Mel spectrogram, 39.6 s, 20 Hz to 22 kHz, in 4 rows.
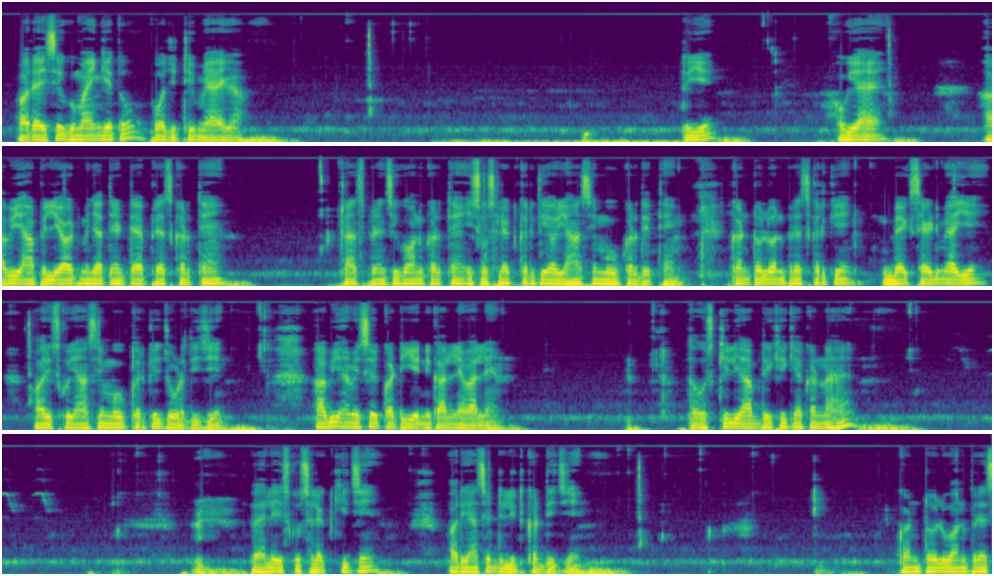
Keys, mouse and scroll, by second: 1.2 KP_1, 3.6-6.6 ctrl+drag, 8.8-10.6 ctrl+drag, 10.9 Tab, 13.4 click, 14.8 click, 15.2 click, 17.2 ctrl+KP_1, 18.0-18.4 scroll up 2, 18.4-19.5 shift+middle drag, 19.5 click, 20.2 click, 20.8 click, 21.3 KP_1, 21.6-22.0 scroll down 2, 22.0-22.5 shift+middle drag, 22.5 scroll down 1, 22.8-23.1 shift+middle drag, 23.1-23.5 scroll up 2, 23.5-26.3 shift+middle drag, 26.3-28.0 scroll up 1, 28.0-30.6 shift+middle drag, 30.6-31.1 scroll up 2, 31.1-33.5 shift+middle drag, 33.5 click, 34.6-36.1 right drag, 36.1 click, 36.5-38.0 middle drag, 38.0 KP_1, 39.0 ctrl+KP_1.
